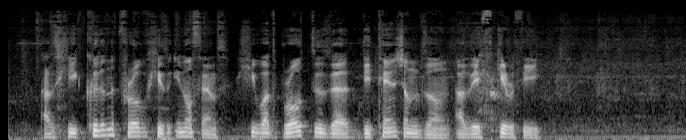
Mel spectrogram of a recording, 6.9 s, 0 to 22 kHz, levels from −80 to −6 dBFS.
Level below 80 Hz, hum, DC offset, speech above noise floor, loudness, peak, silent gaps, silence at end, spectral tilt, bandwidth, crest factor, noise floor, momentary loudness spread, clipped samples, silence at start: -46 dBFS; none; under 0.1%; 20 dB; -24 LUFS; -4 dBFS; none; 0 s; -5.5 dB/octave; 16.5 kHz; 20 dB; -43 dBFS; 21 LU; under 0.1%; 0.1 s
